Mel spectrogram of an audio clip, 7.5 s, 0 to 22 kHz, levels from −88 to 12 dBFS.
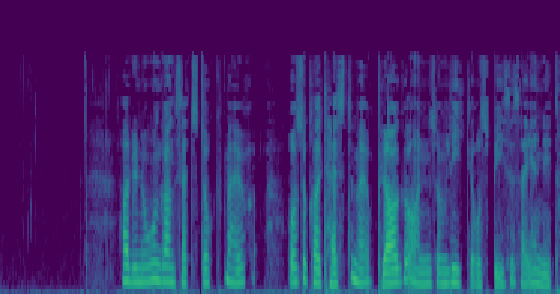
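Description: Low-bitrate audio saved at a high bitrate affects this speech clip throughout: nothing sounds above 10.1 kHz, a ceiling likely left by an earlier low-bitrate encode that the later high-bitrate copy cannot restore.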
